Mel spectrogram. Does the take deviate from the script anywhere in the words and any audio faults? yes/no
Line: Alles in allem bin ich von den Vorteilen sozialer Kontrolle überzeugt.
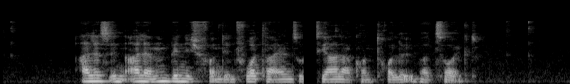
yes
